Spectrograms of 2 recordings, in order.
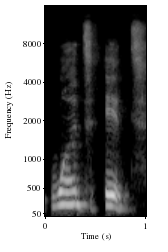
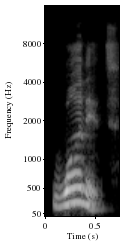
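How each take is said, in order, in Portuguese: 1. O som do T é claramente pronunciado. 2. O som do T é omitido, as palavras se misturam. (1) "Ao invés de" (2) "omitirmos o som do T. Então a gente fala want it"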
